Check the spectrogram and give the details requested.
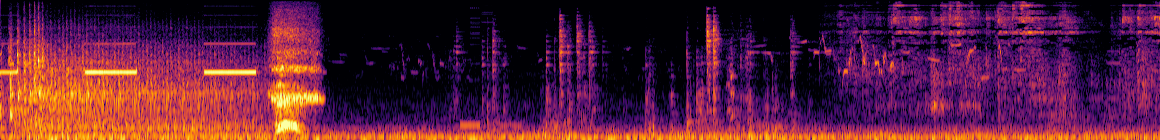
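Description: Three reversing-style beeps over a rushing noise, then a loud short swooping sound about three seconds in. After that, light clicks and clinks as small metal hitch parts and a thin tow chain are handled, the chain jingling near the end.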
